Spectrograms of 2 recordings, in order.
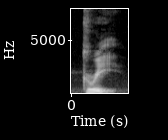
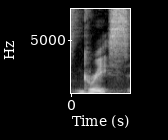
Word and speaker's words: Gris: started saying that like well no it is Gree and and then someone else said well it's Spanish it's it's Greece and you know it it snowballed into a whole thing uh that you know it just didn't matter at all but it's Gree or Greece doesn't like however you want to pronounce it we'll we'll keep talking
